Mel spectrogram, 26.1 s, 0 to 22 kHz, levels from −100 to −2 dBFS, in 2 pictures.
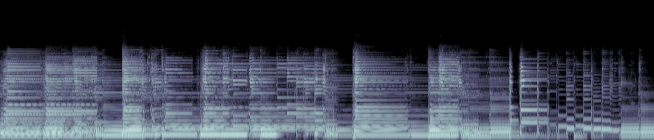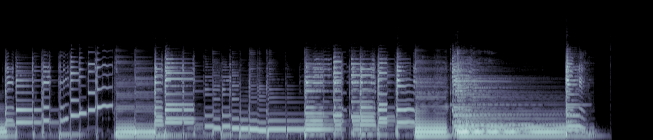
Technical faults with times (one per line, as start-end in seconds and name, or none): none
